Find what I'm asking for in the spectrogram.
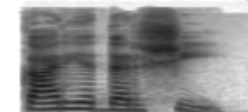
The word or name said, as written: कार्यदर्शी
